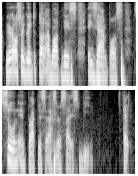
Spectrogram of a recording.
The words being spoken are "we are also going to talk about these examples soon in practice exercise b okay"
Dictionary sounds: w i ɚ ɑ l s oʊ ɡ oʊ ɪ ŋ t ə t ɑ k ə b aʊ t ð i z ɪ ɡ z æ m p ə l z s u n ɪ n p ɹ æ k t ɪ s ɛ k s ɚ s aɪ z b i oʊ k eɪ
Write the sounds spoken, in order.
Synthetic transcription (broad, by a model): w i ɚ ɑ l s oʊ ɡ oʊ ɪ ŋ t ə t ɑ k ə b aʊ t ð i s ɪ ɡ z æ m p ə l s u n ɪ n p ɹ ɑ k t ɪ s ɛ k s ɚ s aɪ s b i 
